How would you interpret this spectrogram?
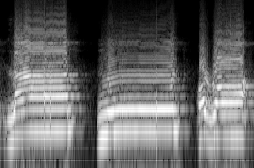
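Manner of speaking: slow, sustained لام, نون and را; drawn-out recitation letters. Shown as a demonstration. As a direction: stretch each letter like in recitation. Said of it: "یہ حروف طرفیہ ہیں تین".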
